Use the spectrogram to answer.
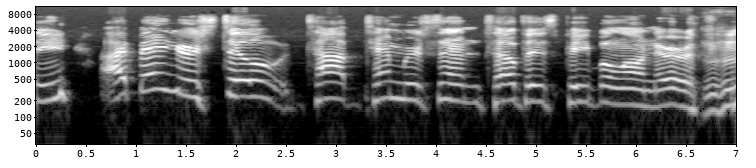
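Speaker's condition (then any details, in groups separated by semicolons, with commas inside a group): ALS; slightly slurred, has to slow down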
